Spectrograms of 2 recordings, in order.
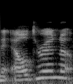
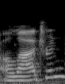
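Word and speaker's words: Eladrin: um I play an eldrin or aladrin depending on how you want to pronounce it um and I am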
